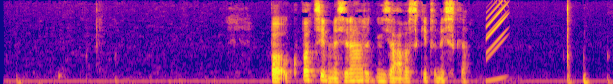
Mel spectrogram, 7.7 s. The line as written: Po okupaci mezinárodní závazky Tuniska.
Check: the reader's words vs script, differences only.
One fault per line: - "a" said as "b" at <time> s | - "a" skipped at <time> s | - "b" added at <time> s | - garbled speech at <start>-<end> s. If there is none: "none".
none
